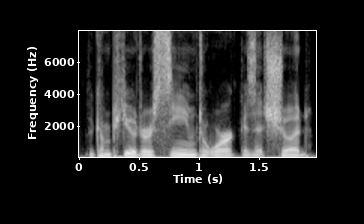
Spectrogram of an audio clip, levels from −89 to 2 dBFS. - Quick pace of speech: Yes, fast, 240 wpm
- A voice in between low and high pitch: No, low, 105 Hz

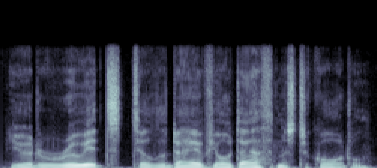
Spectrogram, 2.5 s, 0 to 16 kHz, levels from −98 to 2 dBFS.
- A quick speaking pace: Yes, fast, 260 wpm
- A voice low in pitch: Yes, low, 110 Hz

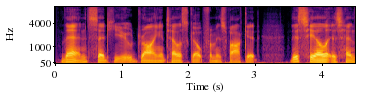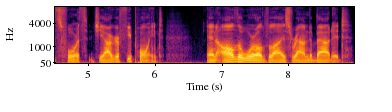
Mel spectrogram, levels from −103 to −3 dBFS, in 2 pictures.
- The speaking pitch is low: Yes, low, 100 Hz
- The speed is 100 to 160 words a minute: Yes, average, 155 wpm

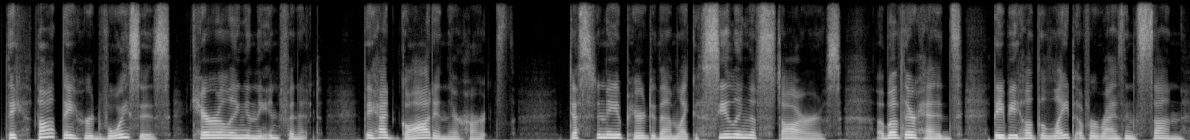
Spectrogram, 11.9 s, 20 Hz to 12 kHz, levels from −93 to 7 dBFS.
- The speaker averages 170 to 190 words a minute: Yes, average, 175 wpm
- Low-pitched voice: No, high, 210 Hz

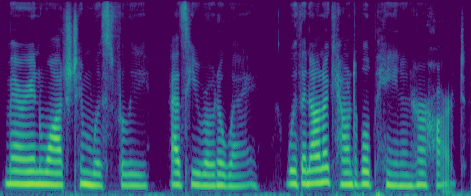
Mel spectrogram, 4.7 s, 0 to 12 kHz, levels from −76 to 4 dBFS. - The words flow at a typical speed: Yes, average, 190 wpm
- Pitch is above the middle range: Yes, high, 200 Hz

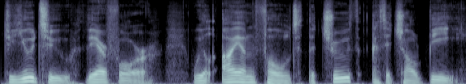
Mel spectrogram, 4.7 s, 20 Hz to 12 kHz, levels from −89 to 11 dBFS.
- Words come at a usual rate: Yes, average, 165 wpm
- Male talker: Yes, male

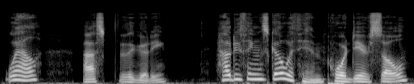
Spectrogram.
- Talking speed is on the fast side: No, average, 190 wpm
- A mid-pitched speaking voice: Yes, medium, 160 Hz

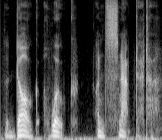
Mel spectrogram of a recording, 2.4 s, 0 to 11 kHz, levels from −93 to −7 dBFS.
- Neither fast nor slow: Yes, average, 170 wpm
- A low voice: Yes, low, 100 Hz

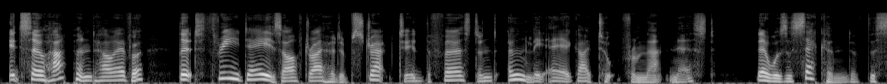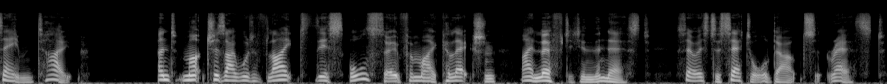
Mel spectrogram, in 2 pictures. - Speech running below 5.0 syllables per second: Yes, 4.5 syllables/s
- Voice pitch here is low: No, medium, 160 Hz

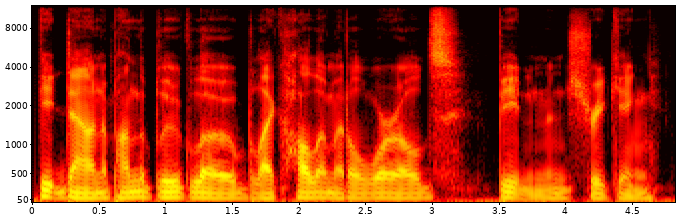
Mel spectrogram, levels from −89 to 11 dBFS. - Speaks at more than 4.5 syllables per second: No, 4.3 syllables/s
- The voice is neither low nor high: No, very low, 85 Hz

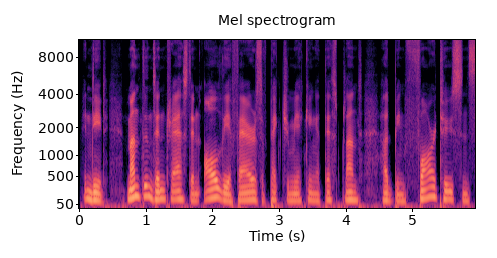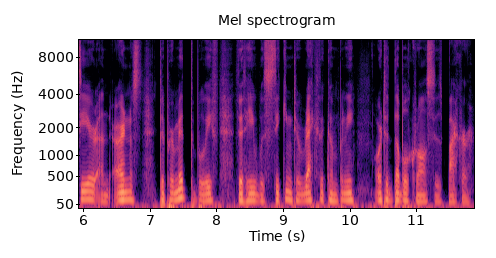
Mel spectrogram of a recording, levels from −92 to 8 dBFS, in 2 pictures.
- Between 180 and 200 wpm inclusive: Yes, average, 190 wpm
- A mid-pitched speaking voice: No, low, 105 Hz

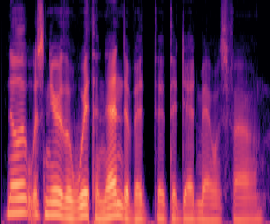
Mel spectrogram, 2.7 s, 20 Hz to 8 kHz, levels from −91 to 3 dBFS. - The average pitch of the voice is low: Yes, low, 120 Hz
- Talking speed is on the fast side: Yes, fast, 335 wpm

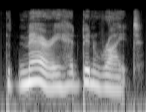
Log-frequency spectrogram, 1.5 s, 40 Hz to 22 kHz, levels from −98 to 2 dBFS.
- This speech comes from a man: No, female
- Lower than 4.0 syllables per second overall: No, 4.4 syllables/s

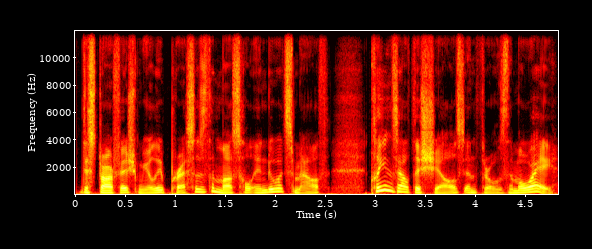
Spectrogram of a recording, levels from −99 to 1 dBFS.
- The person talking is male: Yes, male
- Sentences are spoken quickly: Yes, fast, 210 wpm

